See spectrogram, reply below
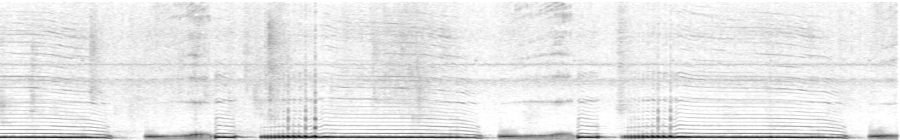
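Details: Barbary dove in loud calling, aimed at prompting other doves to call: long level coos falling at their ends, alternating with lower, nasal buzzing phrases and brief rolled notes, three cycles in all.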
